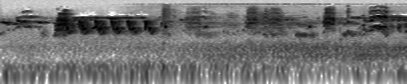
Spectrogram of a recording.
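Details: Rainbow lorikeets feeding in Australia give a quick rasping buzz of rapid pulses, then scattered screechy squeaks that are softer and more distant, over a low background hiss.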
